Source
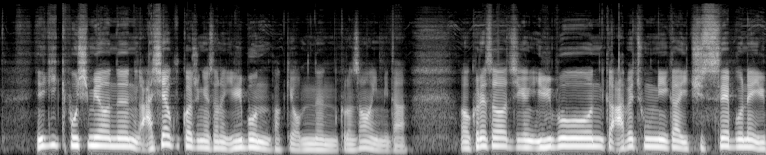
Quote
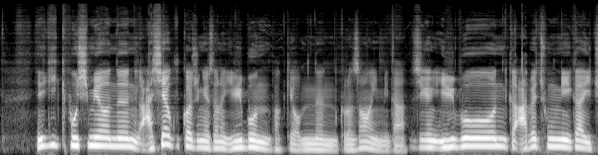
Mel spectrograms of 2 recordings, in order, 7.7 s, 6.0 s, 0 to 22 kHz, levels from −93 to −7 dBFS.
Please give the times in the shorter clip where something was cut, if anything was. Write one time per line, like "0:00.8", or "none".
0:04.2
